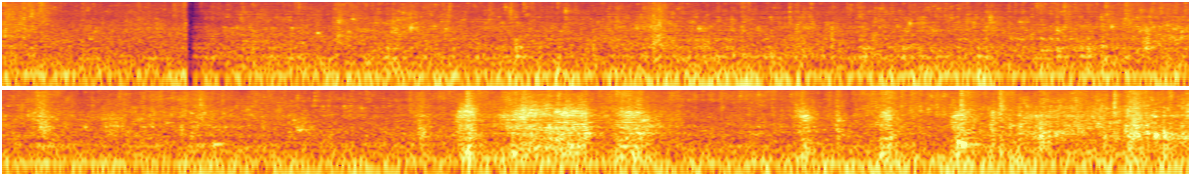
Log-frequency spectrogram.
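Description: Leafy greens rustle and splash as they are washed in water.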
